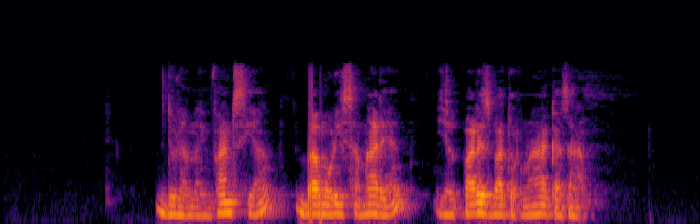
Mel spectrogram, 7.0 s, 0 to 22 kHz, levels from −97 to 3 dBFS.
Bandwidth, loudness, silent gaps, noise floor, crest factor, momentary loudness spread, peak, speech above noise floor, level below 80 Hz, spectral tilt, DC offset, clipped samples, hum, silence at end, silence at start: 8 kHz; -28 LUFS; none; -82 dBFS; 22 dB; 13 LU; -6 dBFS; 55 dB; -58 dBFS; -7 dB/octave; under 0.1%; under 0.1%; none; 1.1 s; 1.55 s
